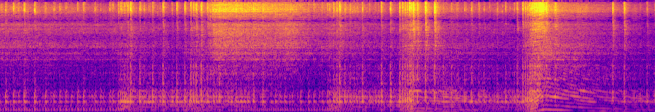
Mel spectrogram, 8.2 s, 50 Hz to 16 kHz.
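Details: 1981 Yamaha YZ80H two-stroke, first start after engine overhaul with new seals and top end: high squeal over popping exhaust, changing with revs, quiet with clutch pulled; dry gearbox cog not getting oil, stopped after tipping bike.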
